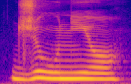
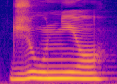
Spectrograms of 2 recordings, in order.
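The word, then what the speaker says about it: giugno: second syllable forget about the letter G this will just signal that this syllable will have a wise sound like in Fabri so that's Jun your Junio then we have Lu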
